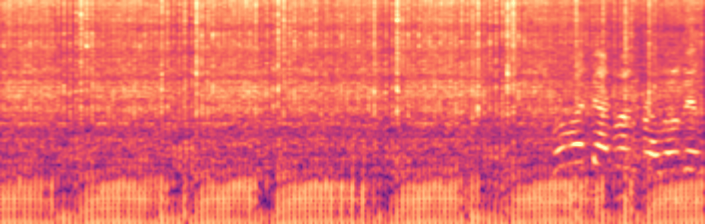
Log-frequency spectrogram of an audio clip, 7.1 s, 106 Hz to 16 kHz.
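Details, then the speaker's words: Poulan 12538 38-inch riding mower single-cylinder engine, first start after an oil fill with 10W-30 (slightly overfilled): a steady, even putter at constant speed with regular firing; normal running. "Alright, so we got it running. If I didn't mention it, this was going to be a part 1 on this one because I figured it was going to take 2 parts to deal with it. It looks like it's running real good."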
